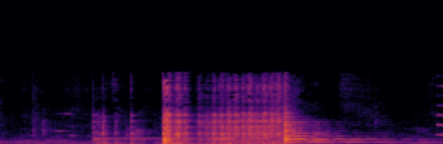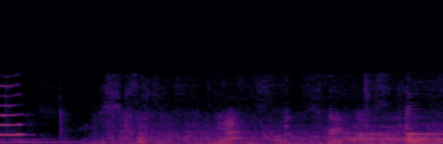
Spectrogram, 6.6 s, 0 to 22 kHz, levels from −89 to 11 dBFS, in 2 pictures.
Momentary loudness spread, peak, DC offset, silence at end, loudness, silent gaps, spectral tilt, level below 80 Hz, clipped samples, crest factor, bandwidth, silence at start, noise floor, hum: 26 LU; -10 dBFS; under 0.1%; 0 s; -31 LUFS; none; -3 dB/octave; -70 dBFS; under 0.1%; 28 dB; 11.5 kHz; 0 s; -60 dBFS; none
